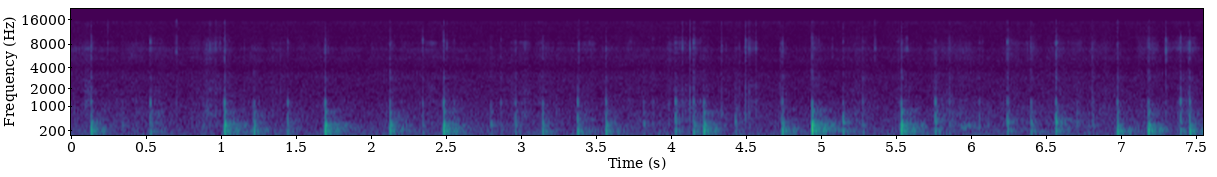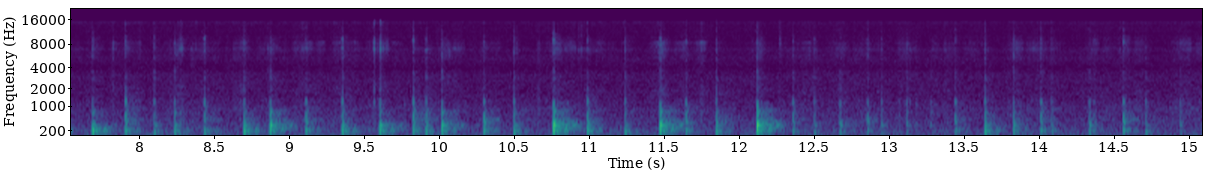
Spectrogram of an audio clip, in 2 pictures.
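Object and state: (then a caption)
Paperback book page edges. Fingertips and nails tap and scratch along the stacked page edges of a thick paperback book held flat. The result is a steady run of many soft, quick, dry taps, mostly low-mid in tone, with faint scratchy rustles between them.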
